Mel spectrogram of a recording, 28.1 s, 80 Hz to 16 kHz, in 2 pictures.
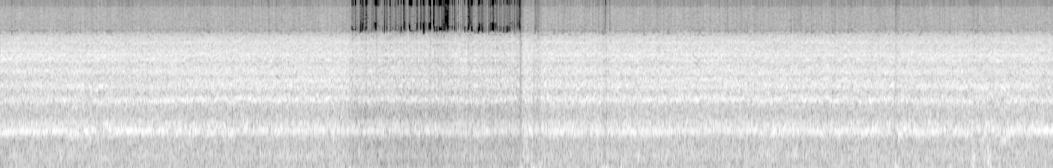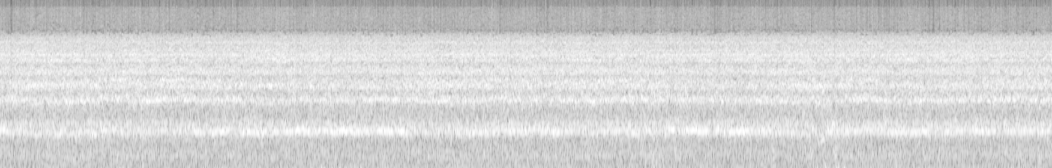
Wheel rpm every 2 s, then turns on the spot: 230, 230, 230, 230, 230, 230, 230, 220, 220, 230, 230, 230, 230, 230.
none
